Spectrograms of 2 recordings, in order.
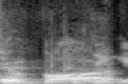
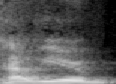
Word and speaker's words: Javier: want to mispronounce it I don't know if it's javar is Javier yeah it's Javier I think it's bom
